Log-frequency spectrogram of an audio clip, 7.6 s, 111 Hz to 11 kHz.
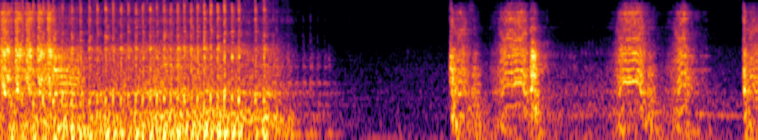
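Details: John Deere 318 left outside overnight, starting at -6 degrees (F): nearly three seconds of steady, laboured cranking, then a few short cranking bursts with no catch; it cranks but will not start in cold weather.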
